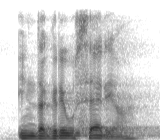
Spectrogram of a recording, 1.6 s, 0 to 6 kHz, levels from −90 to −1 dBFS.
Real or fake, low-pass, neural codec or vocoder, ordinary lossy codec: real; 5.4 kHz; none; none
